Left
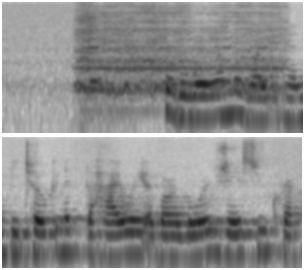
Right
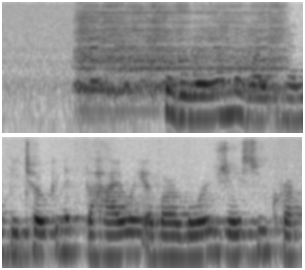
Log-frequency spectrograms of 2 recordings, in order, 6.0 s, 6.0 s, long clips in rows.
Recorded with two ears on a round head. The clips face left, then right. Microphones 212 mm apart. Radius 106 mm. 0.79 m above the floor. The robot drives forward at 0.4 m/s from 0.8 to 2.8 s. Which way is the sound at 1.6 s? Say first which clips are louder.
Even; 10° right (ahead or behind).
